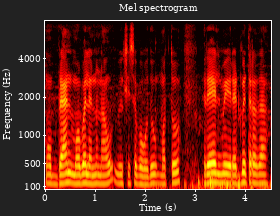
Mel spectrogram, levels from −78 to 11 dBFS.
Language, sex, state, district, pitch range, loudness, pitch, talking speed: Kannada, male, Karnataka, Koppal, 155-165 Hz, -18 LUFS, 155 Hz, 145 wpm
